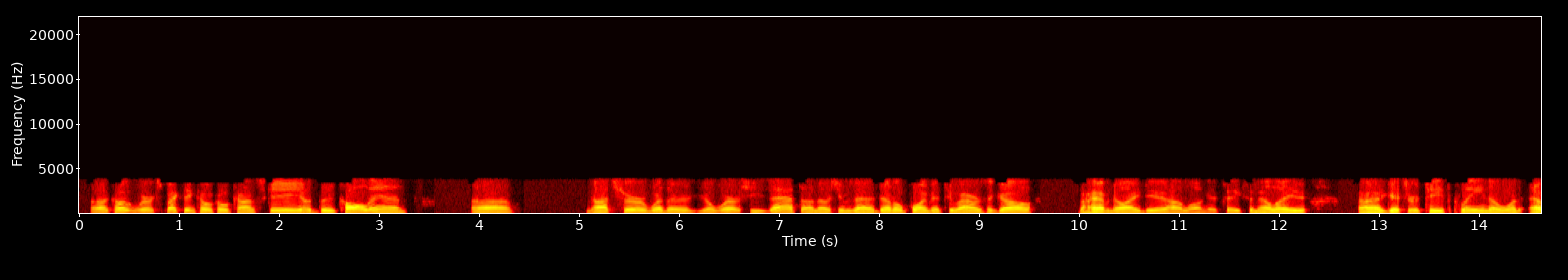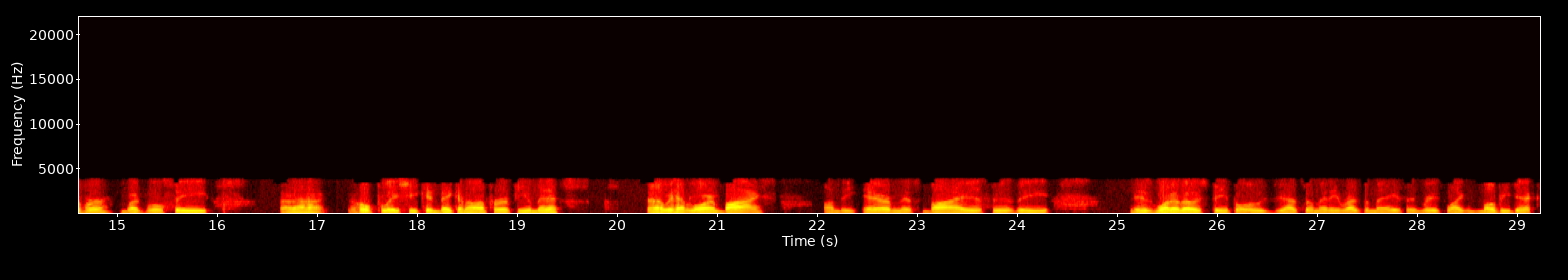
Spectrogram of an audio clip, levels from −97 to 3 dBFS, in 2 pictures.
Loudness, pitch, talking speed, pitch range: -29 LUFS, 130 Hz, 180 wpm, 120-145 Hz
